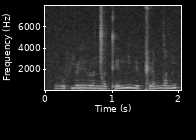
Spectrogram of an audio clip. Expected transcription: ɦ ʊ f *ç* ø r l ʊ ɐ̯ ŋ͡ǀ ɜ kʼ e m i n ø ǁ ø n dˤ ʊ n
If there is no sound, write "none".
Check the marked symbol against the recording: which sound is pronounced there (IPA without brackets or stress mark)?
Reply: j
